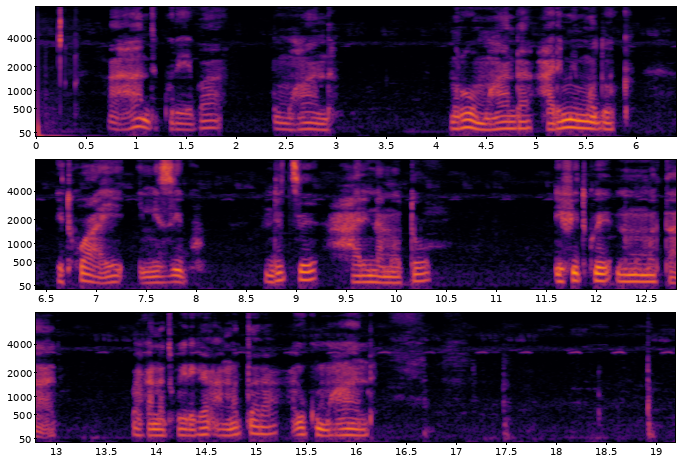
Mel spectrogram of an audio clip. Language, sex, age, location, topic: Kinyarwanda, male, 25-35, Kigali, government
